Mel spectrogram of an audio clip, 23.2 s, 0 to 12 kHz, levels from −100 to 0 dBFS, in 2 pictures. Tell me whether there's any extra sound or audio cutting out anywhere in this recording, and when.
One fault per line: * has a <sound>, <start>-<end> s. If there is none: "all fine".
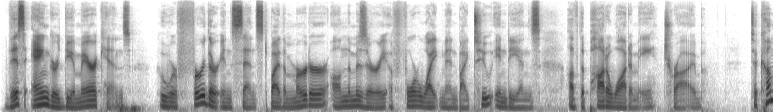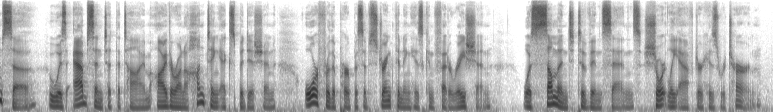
all fine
